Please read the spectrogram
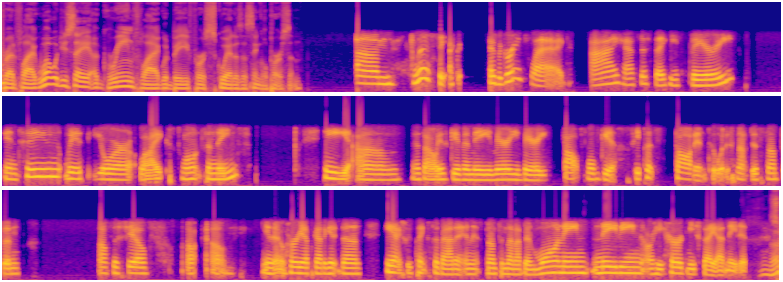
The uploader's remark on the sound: Significant Others call in to let us know our green flags!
